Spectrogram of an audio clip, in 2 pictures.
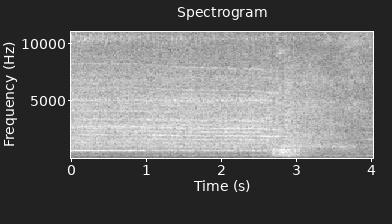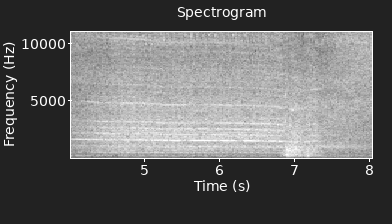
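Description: Corded electric drill running continuously as its bit cuts through 1/8-inch aluminium diamond plate, a steady high whine with a brief rougher grind about three seconds in and again about seven seconds in.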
